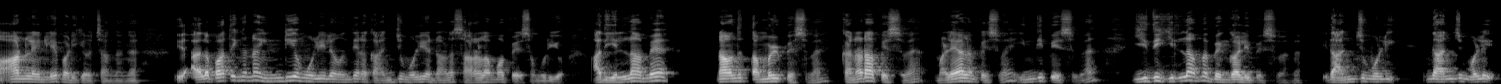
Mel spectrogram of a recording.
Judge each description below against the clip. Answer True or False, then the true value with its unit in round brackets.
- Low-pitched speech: True (125 Hz)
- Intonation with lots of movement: True (5.7 semitones)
